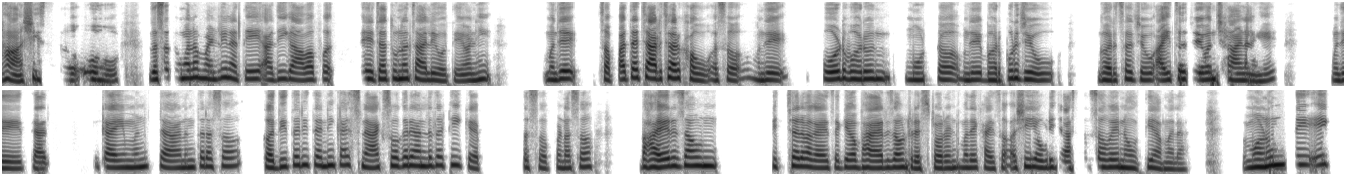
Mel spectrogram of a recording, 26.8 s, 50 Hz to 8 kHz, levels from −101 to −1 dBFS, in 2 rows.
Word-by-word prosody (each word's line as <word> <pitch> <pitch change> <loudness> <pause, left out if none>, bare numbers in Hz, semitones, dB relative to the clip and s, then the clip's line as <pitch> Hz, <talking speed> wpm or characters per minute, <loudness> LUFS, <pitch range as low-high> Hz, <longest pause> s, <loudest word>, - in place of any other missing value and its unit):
हां, 185 -6 +3
शिस्त 215 0 -4 0.2
हो, 215 +3 -1
हो. 180 -2 -3 0.3
जसं 215 +4 +3
तुम्हाला 245 +2 +3
म्हटली 235 +2 +1
ना 245 - +2
ते 230 0 +1
आधी 220 +3 -3
गावा 205 -2 +1
अ, - - -1 0.4
याच्यातूनच 230 +1 +2
आले 200 -3 +2
होते 175 -1 -4
आणि 205 +5 +1 0.6
म्हणजे 225 +2 +3 0.3
चपात्या 220 +6 +2
4-4 245 -1 +6
खाऊ 190 -6 -1
असं 190 0 -3
म्हणजे 200 -2 0 0.5
पोट 225 +1 +4
भरून 225 +1 +3 0.2
मोठं 205 0 -1
म्हणजे 205 0 0
भरपूर 200 +5 +1
जेवू, 195 -2 +1 0.5
घरचं 195 +3 +1
जेवू 200 -2 -1
आईचं 210 +4 +2
जेवण 210 +2 +3
छान 195 -2 +1
आहे 175 0 -2 0.6
म्हणजे 190 -1 -1
त्यात 180 -2 -1 0.6
काही 215 -1 +1
मग 215 +2 +2
त्यानंतर 215 +2 0
असं 250 +2 -3 0.3
कधीतरी 235 +6 +1
त्यांनी 270 -1 +3
काही 280 0 -2
स्नॅक्स 220 -3 -1
वगैरे 265 +1 +3
आणलं 255 0 +2
तर 275 - 0
ठीक 275 -4 -2
आहे 190 - -2 0.5
तसं, 200 -1 -6
पण 205 -1 -3
असं 230 +4 -3 0.5
बाहेर 230 +2 +5
जाऊन 260 -1 +5 0.6
पिक्चर 245 +2 +1
बघायचं 205 -2 0
किंवा 215 -1 +1
बाहेर 200 -1 +2
जाऊन 215 +1 +2
रेस्टॉरंटमध्ये 200 +2 -1
खायचं 185 -2 -4
अशी 235 +4 0
एवढी 215 -1 +2
जास्त 190 +4 -6
सवय 225 -1 +1
नव्हती 210 -1 +1
आम्हाला. 175 -2 -5 0.6
म्हणून 230 +6 +7 0.2
ते 290 - 0 0.2
एक 300 - -2
215 Hz, 155 wpm, -20 LUFS, 200-235 Hz, 0.6 s, म्हणून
